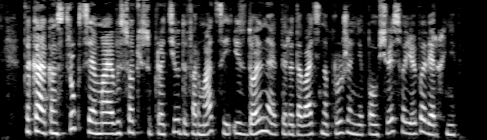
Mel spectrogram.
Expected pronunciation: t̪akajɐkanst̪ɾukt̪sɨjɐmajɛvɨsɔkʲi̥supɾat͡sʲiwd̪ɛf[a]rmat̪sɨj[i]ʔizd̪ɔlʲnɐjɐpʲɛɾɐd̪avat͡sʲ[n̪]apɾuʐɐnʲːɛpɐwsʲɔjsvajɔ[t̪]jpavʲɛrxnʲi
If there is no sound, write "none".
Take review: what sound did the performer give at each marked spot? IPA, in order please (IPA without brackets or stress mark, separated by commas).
a, i, n̪, none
